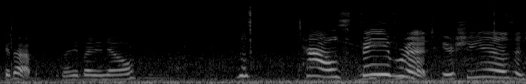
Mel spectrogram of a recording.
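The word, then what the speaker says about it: Thao: My name is Tao. It helps if you take out the H when you say it, but remember to put it back in when you spell it.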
